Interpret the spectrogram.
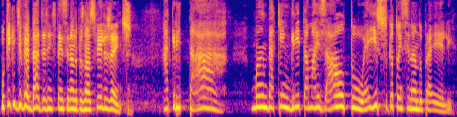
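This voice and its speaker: A middle-aged Brazilian woman giving a live lecture on parenting, lively and drawing the audience in with questions. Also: a little high. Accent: Brazilian Portuguese. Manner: lively, engages the audience with questions and quick asides.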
